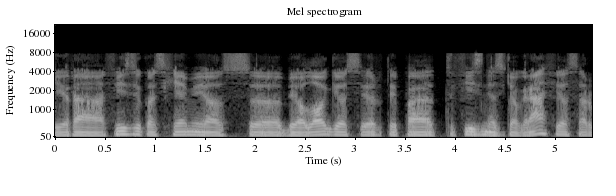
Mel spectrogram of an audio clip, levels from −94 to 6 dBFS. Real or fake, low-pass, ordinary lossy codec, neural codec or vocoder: real; 19.8 kHz; AAC, 24 kbps; none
